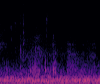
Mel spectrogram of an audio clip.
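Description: Faint clicks and rustles of a marker being handled over a paper notebook, against a low steady room hum.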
